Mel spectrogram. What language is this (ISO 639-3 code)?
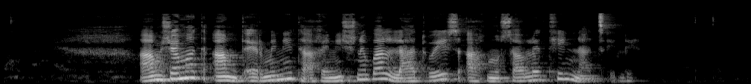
kat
